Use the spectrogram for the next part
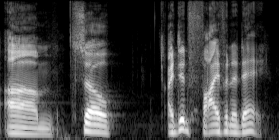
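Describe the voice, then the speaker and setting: A man's voice: medium pitch, slow pace, a bit bright, no echo, studio quality. A man hosting a podcast, a flooring contractor, talking candidly about his workload in long run-on stretches. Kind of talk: casual podcast conversation.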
